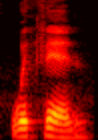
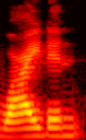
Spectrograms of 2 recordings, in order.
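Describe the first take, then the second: First: The middle consonant is a th sound. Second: The middle consonant is a d sound. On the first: The speaker calls it right. "she told me that it was pronounced Within" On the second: The speaker calls it wrong. "I was calling it Widen, W I D I N"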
